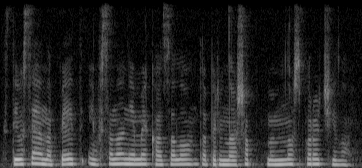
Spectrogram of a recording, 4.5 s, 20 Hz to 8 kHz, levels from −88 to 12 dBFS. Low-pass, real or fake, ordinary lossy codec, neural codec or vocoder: none; real; none; none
